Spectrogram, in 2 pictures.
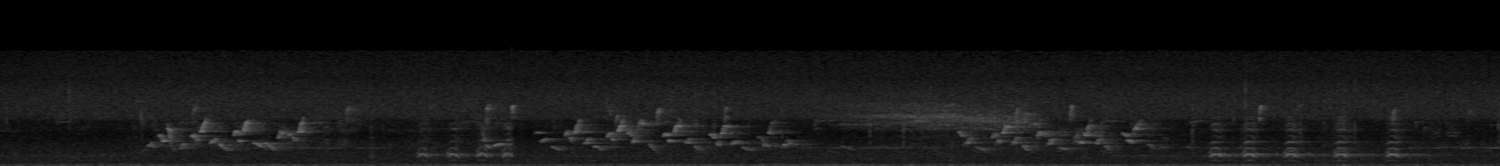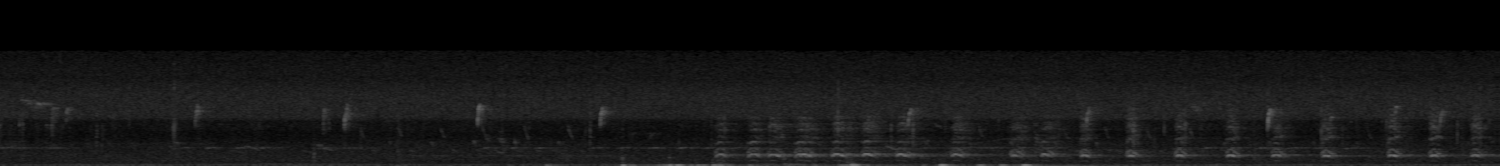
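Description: Wild birds calling: clusters of quick high chirps, and harsher repeated calls that carry on through the second half. A run of loud low thumps comes about two-thirds of the way through.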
